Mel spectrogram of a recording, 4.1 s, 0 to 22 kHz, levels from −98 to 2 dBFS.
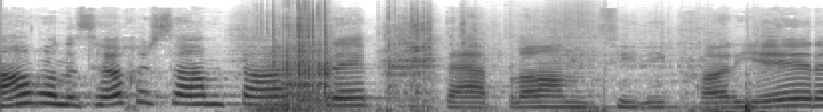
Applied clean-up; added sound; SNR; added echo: none; Tools; 7 dB; none.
